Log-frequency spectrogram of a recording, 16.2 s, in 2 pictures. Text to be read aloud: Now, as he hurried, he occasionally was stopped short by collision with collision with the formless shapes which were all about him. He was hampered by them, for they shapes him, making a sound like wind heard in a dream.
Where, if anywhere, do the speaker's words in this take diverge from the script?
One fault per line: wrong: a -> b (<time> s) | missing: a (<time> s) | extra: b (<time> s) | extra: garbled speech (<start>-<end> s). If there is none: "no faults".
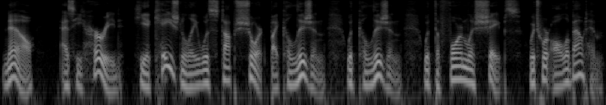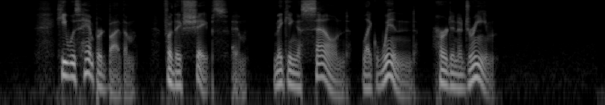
no faults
